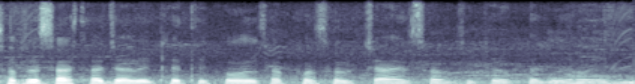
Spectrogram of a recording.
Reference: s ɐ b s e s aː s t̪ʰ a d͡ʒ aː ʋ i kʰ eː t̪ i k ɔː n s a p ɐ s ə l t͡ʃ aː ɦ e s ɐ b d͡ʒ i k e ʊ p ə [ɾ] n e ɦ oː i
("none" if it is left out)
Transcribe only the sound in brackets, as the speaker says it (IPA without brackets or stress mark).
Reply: ɾ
